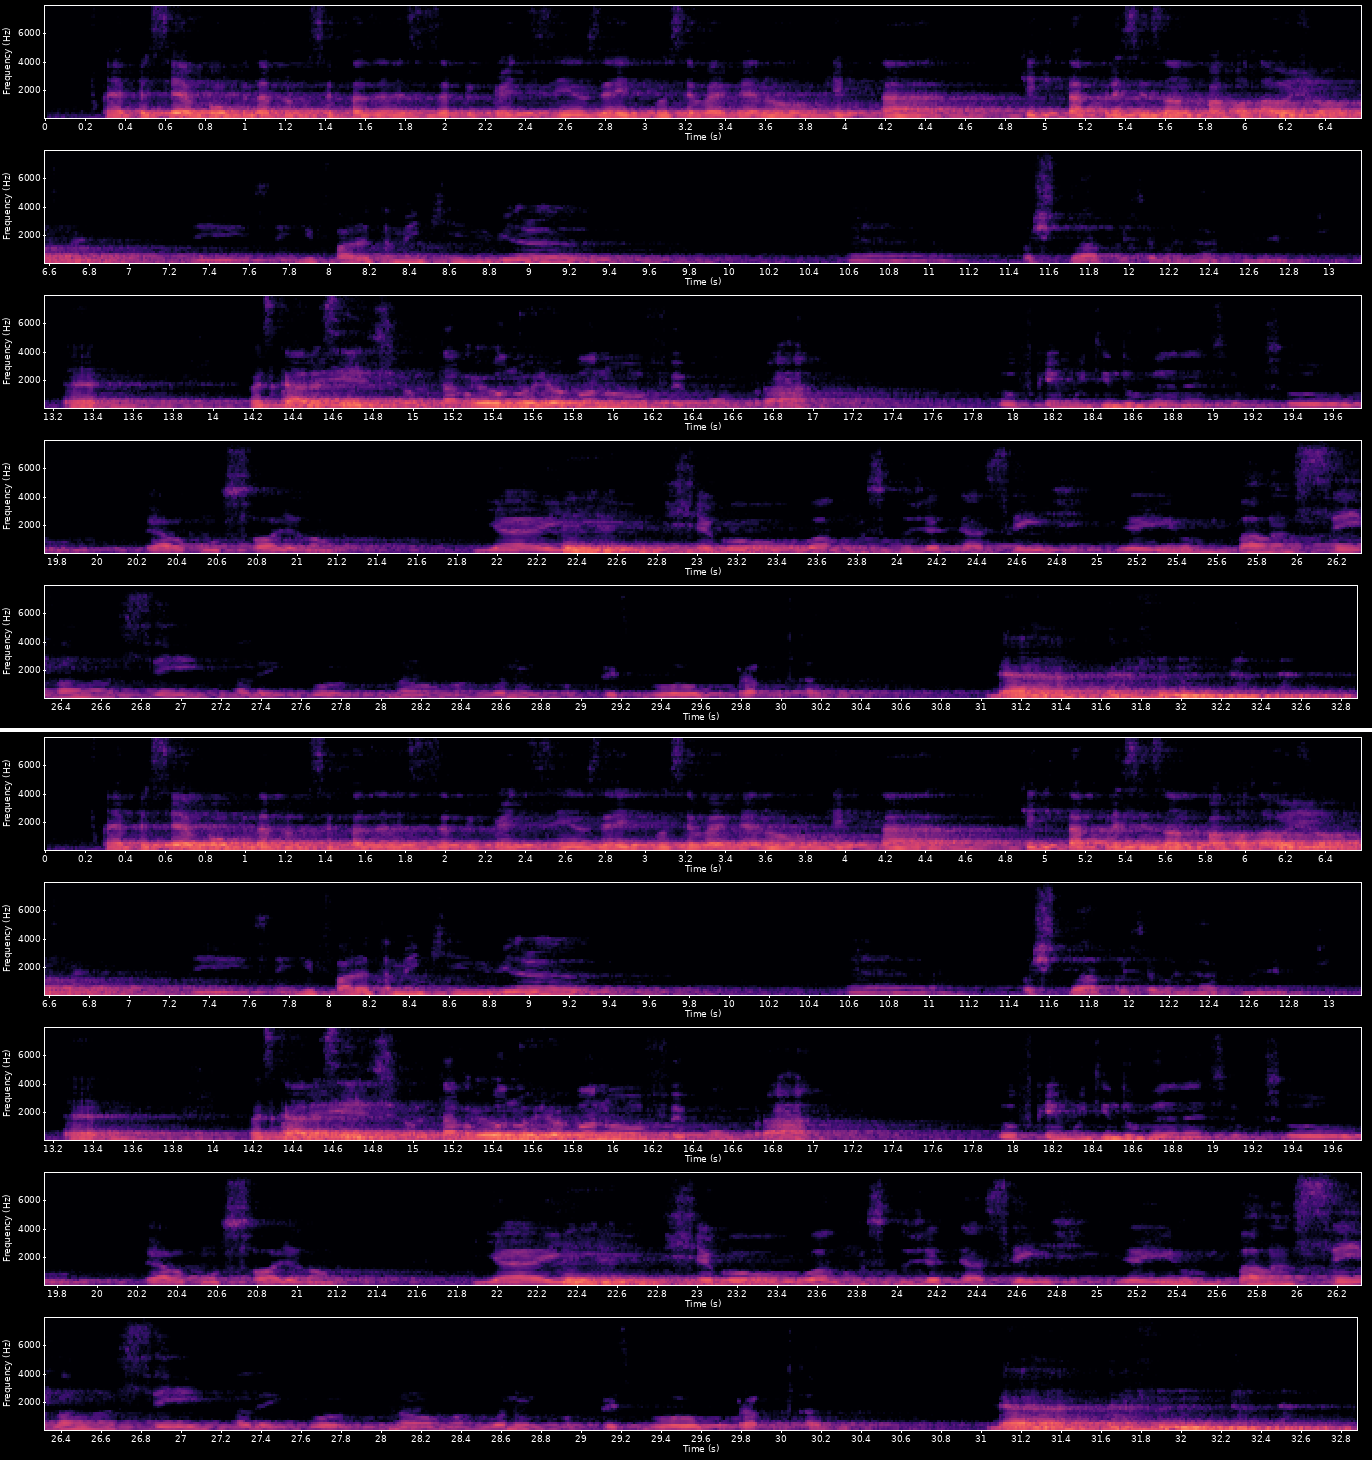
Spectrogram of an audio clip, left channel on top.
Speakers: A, on the left; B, on the right.
A: É, PC é bom que dá pra você fazer esses upgradezinhos aí que você vai vendo o que que tá, o que que tá precisando pra rodar
B: Sim,
A: os jogos, né?
B: sim, sim. E fora também que vira. é, Pode estudar, pode trabalhar com ele, enfim.
A: É. Mas,
B: Mas
A: cara, assim,
B: eu
A: eu,
B: tava,
A: eu
B: quando,
A: tô jogando.
B: quando eu fui comprar, eu fiquei muito em dúvida, né? Se eu, se eu pegava o console ou não. E aí
A: entendi.
B: chegou o anúncio do GTA 6. E aí eu balancei, balancei e falei, pô, não, eu vou, não comprei- vou comprar computador.
A: Aham. <laughs>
